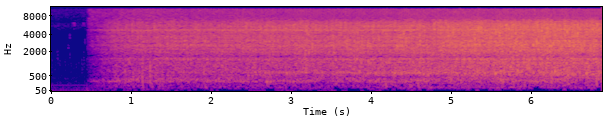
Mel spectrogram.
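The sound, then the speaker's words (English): Three streams of water pour steadily into three trash barrels fitted with three electrodes, each connected to the adjacent barrel, making a continuous splashing rush that begins abruptly after a brief quiet moment and swells slightly louder over time, with no voices. “Three streams, three trash barrels, and three electrodes, each connected to the adjacent barrel.”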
